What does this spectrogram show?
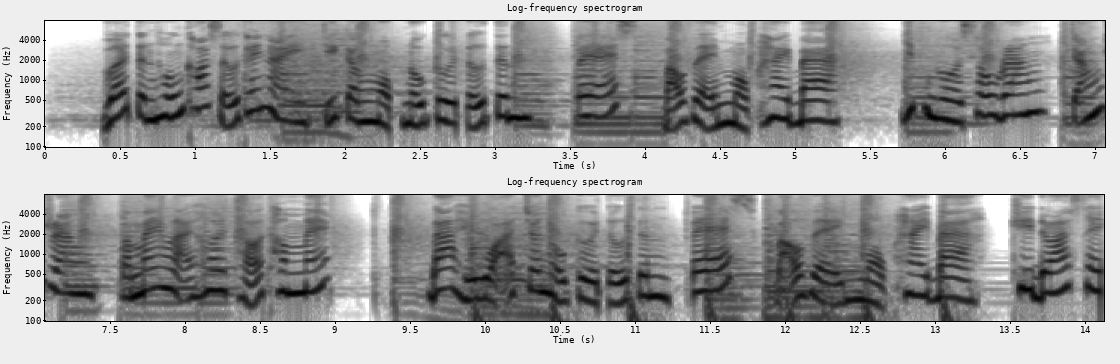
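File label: Vietnamese female Commercial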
